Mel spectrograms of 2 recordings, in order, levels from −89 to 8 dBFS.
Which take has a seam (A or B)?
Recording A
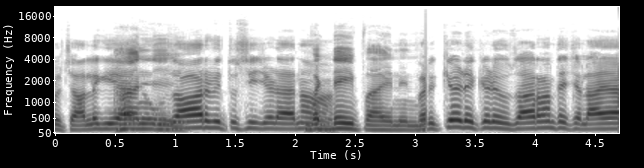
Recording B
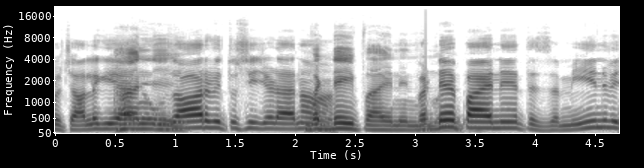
A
